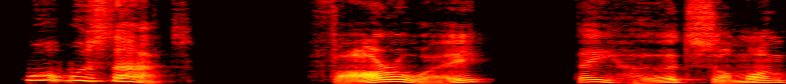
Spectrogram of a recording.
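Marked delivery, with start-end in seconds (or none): 0.1-1.0 very high, startled squeak; squeaky little animal. A narrator's reading. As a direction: squeak the question in alarm. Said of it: "squeaked Little Mutt".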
